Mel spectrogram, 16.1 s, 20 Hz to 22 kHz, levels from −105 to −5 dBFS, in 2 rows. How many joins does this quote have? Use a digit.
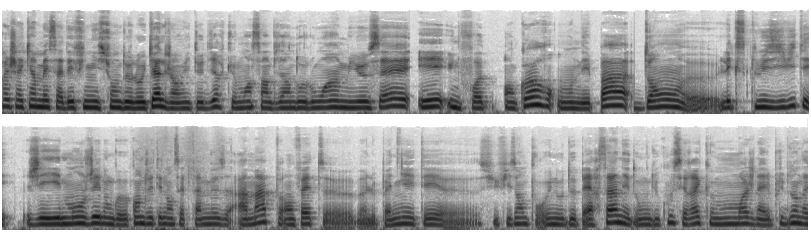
0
